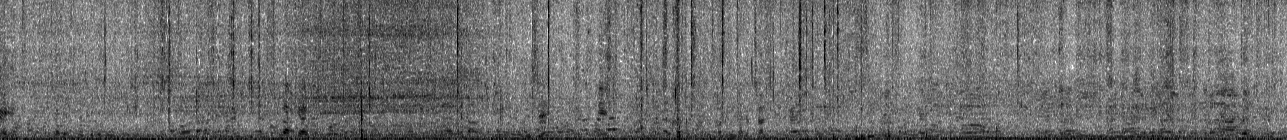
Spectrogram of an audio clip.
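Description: A large knife chopping and slicing fish on a wooden chopping block, with sharp knocks at irregular intervals as the blade hits the wood. Behind it is the chatter of a busy market crowd and a steady low rumble.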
